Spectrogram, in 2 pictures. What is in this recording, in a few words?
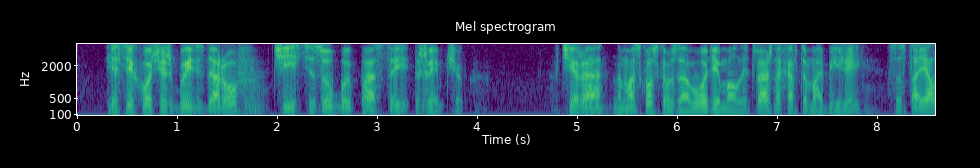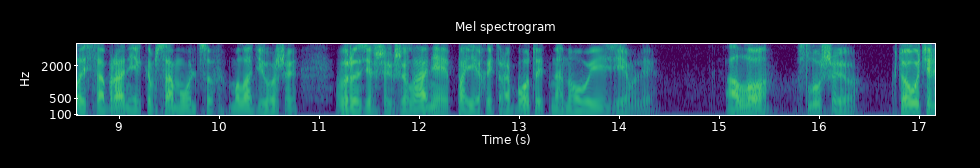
G165 far talk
